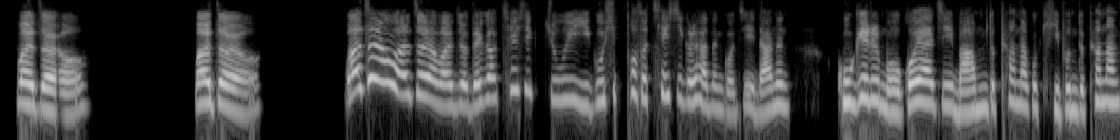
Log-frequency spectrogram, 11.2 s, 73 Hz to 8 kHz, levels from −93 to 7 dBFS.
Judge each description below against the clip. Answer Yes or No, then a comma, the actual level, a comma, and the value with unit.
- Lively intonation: No, average, 4.9 semitones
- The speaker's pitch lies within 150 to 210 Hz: No, high, 240 Hz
